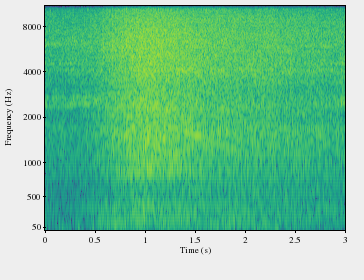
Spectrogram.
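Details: Ford F150 5.4L Triton V8 revving with a faint high whine riding over the engine: bad belt tensioner.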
